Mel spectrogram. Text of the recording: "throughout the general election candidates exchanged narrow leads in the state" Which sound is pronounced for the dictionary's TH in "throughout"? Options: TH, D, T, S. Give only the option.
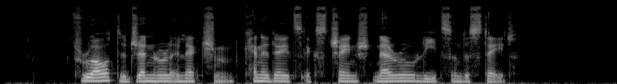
TH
